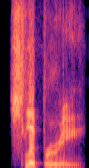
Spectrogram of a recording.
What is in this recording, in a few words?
"slippery", American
